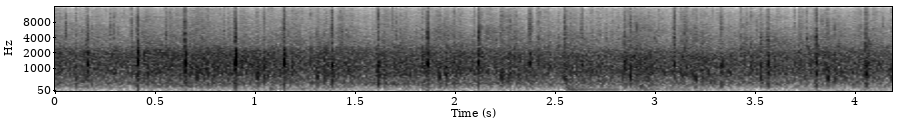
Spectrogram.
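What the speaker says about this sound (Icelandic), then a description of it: "Skulum klappa fyrir þeim líka." An audience claps at a school graduation ceremony in a hall, dense steady applause from many hands filling the room without a break.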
